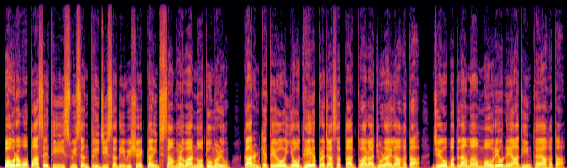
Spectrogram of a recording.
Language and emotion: Gujarati, neutral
